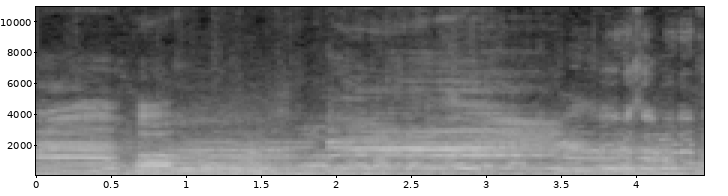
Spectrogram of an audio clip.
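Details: Cattle at a calf market in Pabna, Bangladesh, where small bull and heifer calves are sold, 12 May 2025: drawn-out harmonic moos rising and falling, overlapped by men talking and market crowd noise.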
